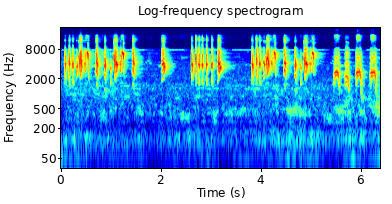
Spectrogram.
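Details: Energetic long-tailed shrike singing as a lure for its kind: dense clusters of quick high chirps and twitters, broken by short gaps, ending in a few lower, harsher notes.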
